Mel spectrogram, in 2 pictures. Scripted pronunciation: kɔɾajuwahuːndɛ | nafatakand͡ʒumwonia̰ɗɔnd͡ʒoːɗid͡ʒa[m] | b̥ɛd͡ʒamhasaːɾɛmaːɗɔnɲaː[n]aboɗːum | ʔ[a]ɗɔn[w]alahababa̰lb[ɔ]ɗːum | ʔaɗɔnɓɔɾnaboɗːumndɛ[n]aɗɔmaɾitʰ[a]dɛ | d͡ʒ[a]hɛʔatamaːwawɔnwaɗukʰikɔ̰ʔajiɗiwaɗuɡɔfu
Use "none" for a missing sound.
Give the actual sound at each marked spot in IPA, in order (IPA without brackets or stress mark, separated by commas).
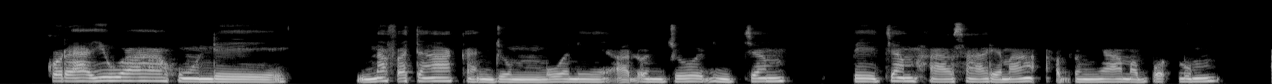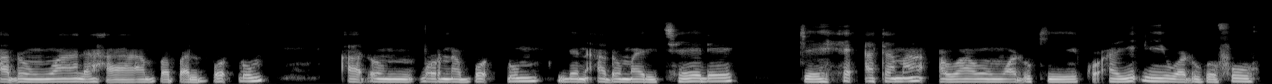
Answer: m, m, a, w, o, n, ɛ, ɛ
